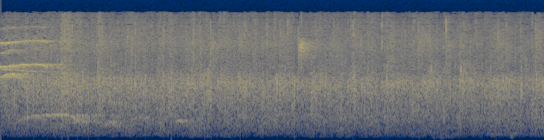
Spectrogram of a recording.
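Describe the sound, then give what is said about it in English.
An audience claps steadily for rugby players David Wallace and Conrad Smith, a dense, even wash of many hands that holds at a constant level throughout without pausing or building. “Would you please give a very big round of applause to David Wallace and Conrad Smith.”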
